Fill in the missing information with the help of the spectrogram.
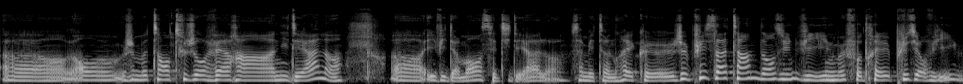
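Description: A woman's voice: mid-range voice, steady tone, unhurried, creaky, no echo, studio quality. A middle-aged woman from New York with an American accent, speaking French in a radio interview, hesitant with many fillers and restarts. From New York, United States. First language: English. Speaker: painter.

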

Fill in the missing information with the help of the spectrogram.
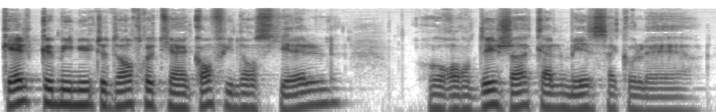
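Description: A man voicing a sly, charming male fox who talks slowly and sweetly in a storybook reading. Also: medium pitch, fairly even intonation, mellow, lightly acted. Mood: reassuring. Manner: slow, honeyed and falsely friendly.

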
